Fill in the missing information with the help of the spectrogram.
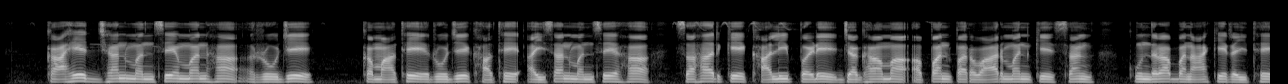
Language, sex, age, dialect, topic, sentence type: Chhattisgarhi, male, 18-24, Central, banking, statement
